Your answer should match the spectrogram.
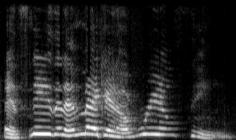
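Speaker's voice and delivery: reading a picture book aloud as the wolf; story narration. Acted. Teacher reading to children, storytelling voice. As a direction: tell it to the class like the wolf's own tale.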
